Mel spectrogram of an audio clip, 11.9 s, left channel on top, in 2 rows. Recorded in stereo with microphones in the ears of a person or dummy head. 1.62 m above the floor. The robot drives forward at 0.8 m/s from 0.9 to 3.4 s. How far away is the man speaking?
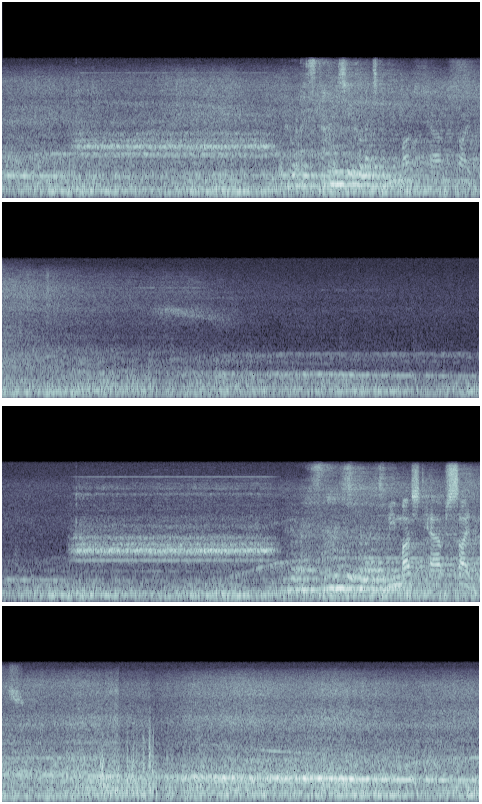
About 2 m.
